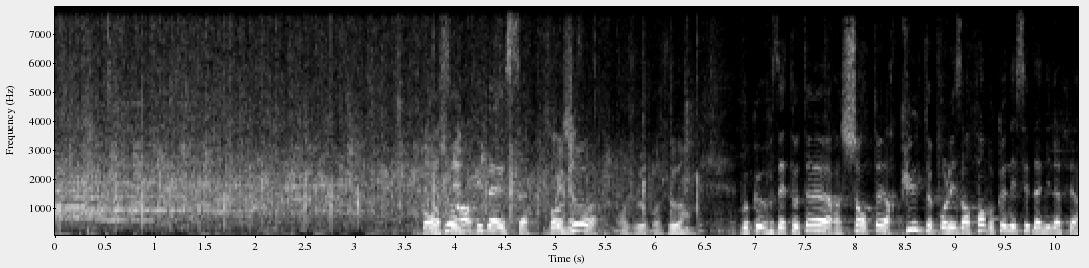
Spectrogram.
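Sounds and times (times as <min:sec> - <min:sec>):
audience applause: 0:00.0 - 0:06.8
speech: 0:03.7 - 0:10.2.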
